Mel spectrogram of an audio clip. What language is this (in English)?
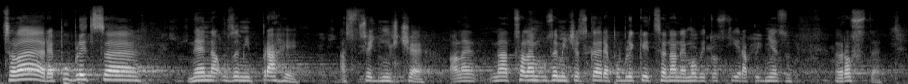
Czech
